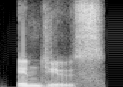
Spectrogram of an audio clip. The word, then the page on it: induce: British English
